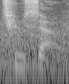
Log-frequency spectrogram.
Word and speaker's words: Tussaud: I looked it up before I came today, and the proper French pronunciation is Tuso. So, we're going to Louie Tuso's Wax Museum.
